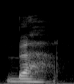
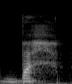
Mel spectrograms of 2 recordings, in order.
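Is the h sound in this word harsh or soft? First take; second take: soft; harsh. First: The h is a soft, light breathy sound. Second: The h is a harsh sound from the throat. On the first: The speaker calls it wrong. "j'ai pas dit bahr" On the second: The speaker calls it right. "c'est bahr"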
